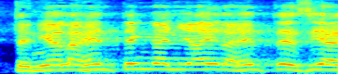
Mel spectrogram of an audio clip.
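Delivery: ordinary delivery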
